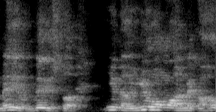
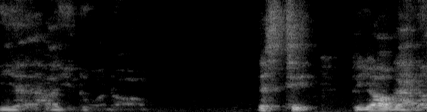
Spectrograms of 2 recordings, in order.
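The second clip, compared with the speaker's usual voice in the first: very soft, hushed, deep put-on voice; 7 semitones lower, 10 dB quieter than usual. Retelling a man calling the video store, imitating the caller's deep voice. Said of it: "had this D-bad voice".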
